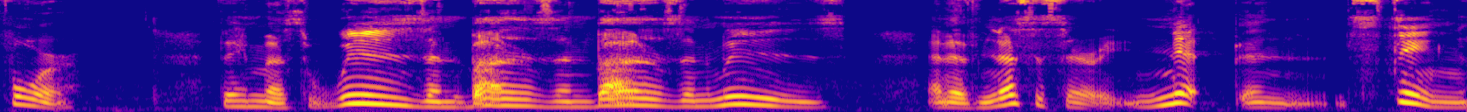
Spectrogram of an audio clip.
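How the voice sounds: In a put-on character voice, a woman speaks slowly with lively intonation. Her fairly low, dark, mellow tone carries vocal fry.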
